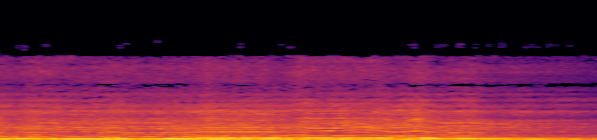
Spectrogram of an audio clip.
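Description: Outro music: a single male voice chanting long, wavering melodic notes, unaccompanied.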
